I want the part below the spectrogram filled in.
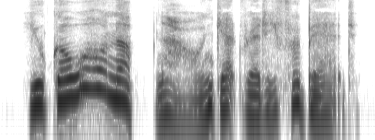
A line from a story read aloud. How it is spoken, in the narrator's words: she said quietly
